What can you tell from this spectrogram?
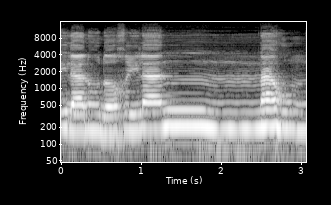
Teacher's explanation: نون مشدد میں غنہ آنی کر کے پڑھیں گے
